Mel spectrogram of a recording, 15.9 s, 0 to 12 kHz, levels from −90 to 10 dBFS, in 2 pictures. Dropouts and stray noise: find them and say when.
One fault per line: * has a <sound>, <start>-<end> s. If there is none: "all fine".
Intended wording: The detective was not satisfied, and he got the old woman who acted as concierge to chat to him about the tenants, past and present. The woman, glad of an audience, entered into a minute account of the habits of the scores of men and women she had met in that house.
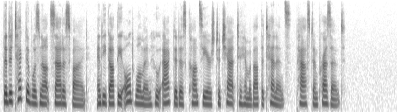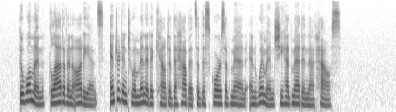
all fine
